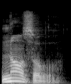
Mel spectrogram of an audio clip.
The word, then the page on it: nozzle: British English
